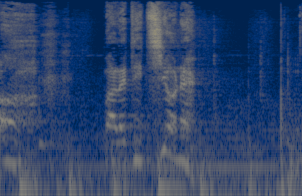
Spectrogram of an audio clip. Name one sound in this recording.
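An elderly man groans and curses in strain.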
